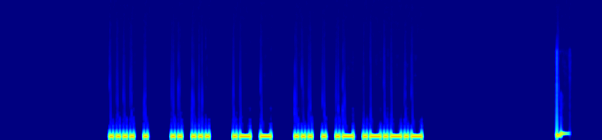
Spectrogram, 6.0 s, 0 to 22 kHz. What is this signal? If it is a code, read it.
Morse code, heard as a keyed tone, about 34 wpm, 700 Hz. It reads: HE IS AT SEA.
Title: Sentences from Top 300 Words 35wpm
